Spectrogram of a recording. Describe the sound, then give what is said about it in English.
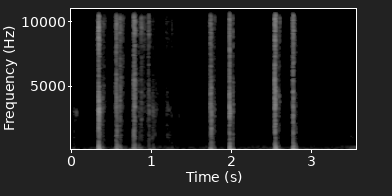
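A plastic slinky slapping together in a series of sharp, crisp clacks, about ten irregular hits with brief pauses between them, fairly quiet with no voices. “That's a plastic slinky slapping together.”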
